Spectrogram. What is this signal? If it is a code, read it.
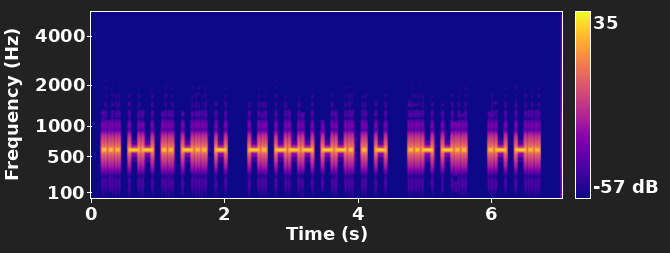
Morse code, heard as a keyed tone, about 24 wpm, 600 Hz. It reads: SMIDT NOGET UD AD
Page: Ferie 24 wpm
